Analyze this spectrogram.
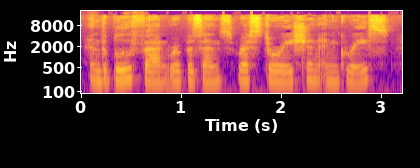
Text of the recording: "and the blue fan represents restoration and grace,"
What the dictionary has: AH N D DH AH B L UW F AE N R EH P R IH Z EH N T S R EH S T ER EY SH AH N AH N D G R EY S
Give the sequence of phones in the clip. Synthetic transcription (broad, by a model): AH N DH AH B L UW F AE N R EH P R IH Z EH N T S R EH S T ER EY SH AH N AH N G R EY S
